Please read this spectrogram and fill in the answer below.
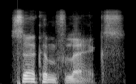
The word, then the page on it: circumflex: British English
